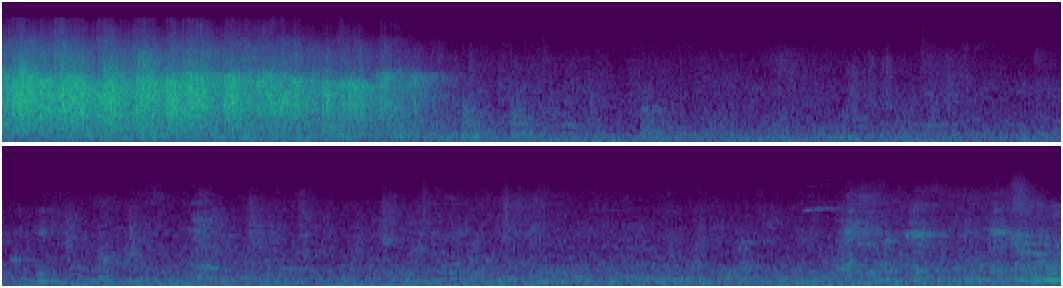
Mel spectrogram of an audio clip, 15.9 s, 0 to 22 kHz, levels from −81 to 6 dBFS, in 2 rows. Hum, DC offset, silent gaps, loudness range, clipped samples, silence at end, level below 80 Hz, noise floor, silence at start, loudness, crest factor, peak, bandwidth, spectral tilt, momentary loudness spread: none; under 0.1%; none; 26 LU; under 0.1%; 0 s; -56 dBFS; -52 dBFS; 0 s; -24 LUFS; 22 dB; -10 dBFS; 16 kHz; -2.5 dB/octave; 28 LU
